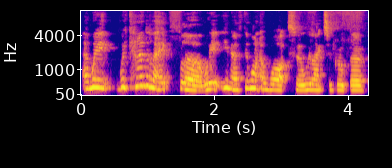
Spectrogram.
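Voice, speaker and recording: A woman's voice: on the high side, animated, fairly quick, a little mellow, low-quality recording. A woman, a wedding photographer speaking casually with a slightly hesitant, easygoing manner. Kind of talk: casual chat.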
